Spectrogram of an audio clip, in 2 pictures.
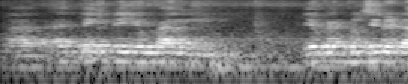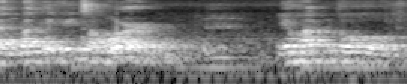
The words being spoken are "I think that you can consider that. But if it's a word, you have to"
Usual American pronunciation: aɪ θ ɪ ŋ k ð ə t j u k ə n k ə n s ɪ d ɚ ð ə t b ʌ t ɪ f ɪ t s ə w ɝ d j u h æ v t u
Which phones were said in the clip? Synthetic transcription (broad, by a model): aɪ t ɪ ŋ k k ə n j u k ə n k ə n s ɪ d ɚ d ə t b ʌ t ɪ f ɪ t s ə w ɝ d j u h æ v t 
